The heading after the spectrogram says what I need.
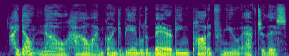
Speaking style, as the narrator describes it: she snuggled against him and whispered

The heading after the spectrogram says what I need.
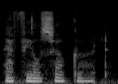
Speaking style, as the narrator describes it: she whispered

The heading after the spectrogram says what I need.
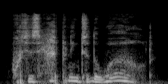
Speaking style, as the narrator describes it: breathed through pale, dry lips

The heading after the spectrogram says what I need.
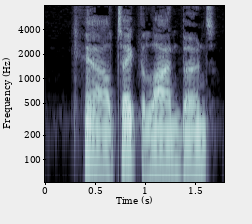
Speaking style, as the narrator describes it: Michael chuckled

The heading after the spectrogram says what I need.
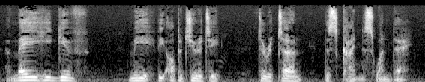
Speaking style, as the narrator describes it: whispered

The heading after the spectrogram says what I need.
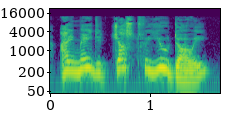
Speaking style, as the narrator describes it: she piped

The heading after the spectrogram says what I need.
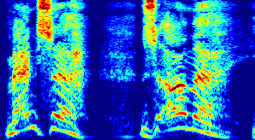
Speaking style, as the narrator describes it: he croaked through the pain of his aching lungs

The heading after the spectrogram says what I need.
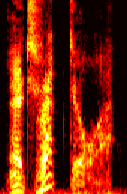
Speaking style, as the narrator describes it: he growled

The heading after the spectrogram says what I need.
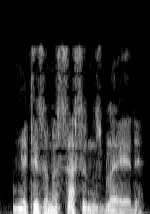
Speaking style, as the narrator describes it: Ned said quietly

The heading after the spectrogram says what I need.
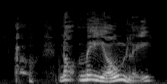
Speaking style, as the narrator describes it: she giggled up into his face

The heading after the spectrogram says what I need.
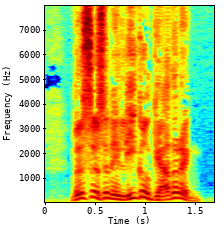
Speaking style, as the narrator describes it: the commander addressed the young man

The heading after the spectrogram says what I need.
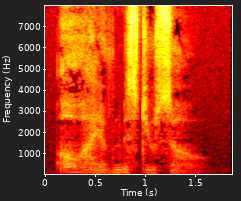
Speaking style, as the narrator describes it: she whispered

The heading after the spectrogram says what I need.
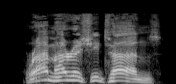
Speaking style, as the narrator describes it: I snapped at Zaras

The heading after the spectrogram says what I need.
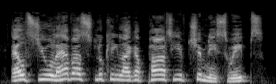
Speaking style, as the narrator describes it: Codrington shouted down to his bosun in the lighter

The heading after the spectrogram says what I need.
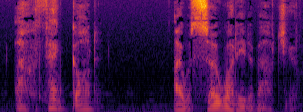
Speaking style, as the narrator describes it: Tara leaned forward from the back seat and whispered

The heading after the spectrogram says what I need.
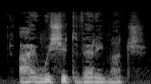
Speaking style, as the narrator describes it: whispered, and slowly and voluptuously

